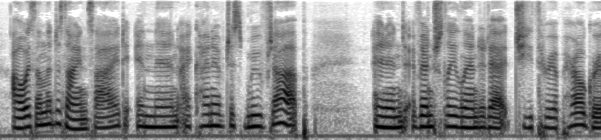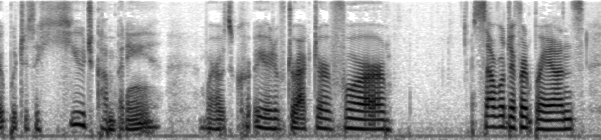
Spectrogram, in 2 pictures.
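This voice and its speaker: A woman with a normal speaking voice, in an American accent, fairly low in pitch, lively in intonation, at a moderate pace. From Minnesota. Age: 40s. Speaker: fashion designer and co-founder. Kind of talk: casual interview chat.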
